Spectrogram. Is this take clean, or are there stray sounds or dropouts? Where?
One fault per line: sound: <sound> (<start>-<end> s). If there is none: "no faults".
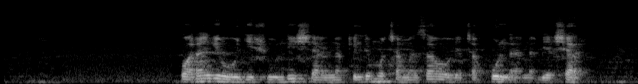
no faults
